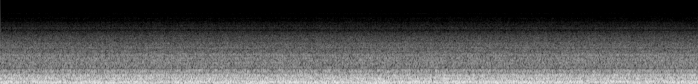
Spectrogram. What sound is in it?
Sound effects > Objects / House appliances
Air Return Vent (loop)
Recorded an air return vent with my MKH 60 shotgun mic into a Zoom F3. Got up as close to it as I could. Minimally EQ'd and processed, and made to loop seamlessly.
blowing, shotgun, mkh-60, home, cool, vent, f3, warm, conditioning, blow, air-conditioning, hum, house, cold, ac, air, fan, hvac, wind, loop, zoom, furnace, mkh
